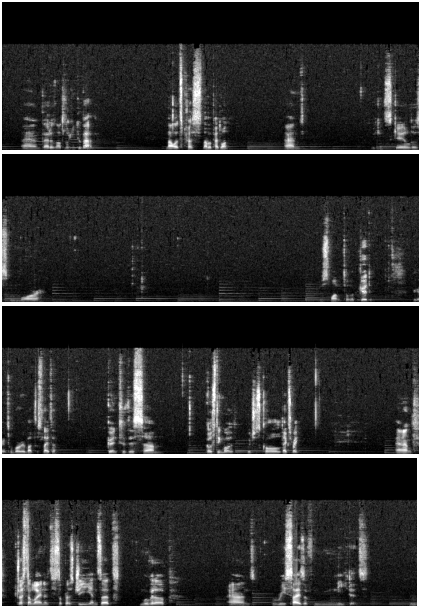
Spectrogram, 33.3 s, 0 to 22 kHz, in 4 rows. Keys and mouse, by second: 1.8 middle click, 3.5 KP_1, 4.6-5.3 shift+middle drag, 6.2-6.7 middle drag, 7.2 s, 8.6 click, 8.8 s, 9.0 x, 9.6 click, 10.0 middle click, 10.9 s, 11.1 x, 11.7 click, 12.0 middle drag, 12.5 shift+drag, 12.9 drag, 13.7-15.3 drag, 15.9 KP_1, 18.0 click, 23.7 shift+middle click, 24.3 shift+middle drag, 25.1 g, 25.3 z, 27.6 click, 28.3-28.7 middle drag, 30.1 click, 30.9 middle drag, 31.3 middle drag, 31.8 shift+middle drag, 32.4-32.8 middle drag.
